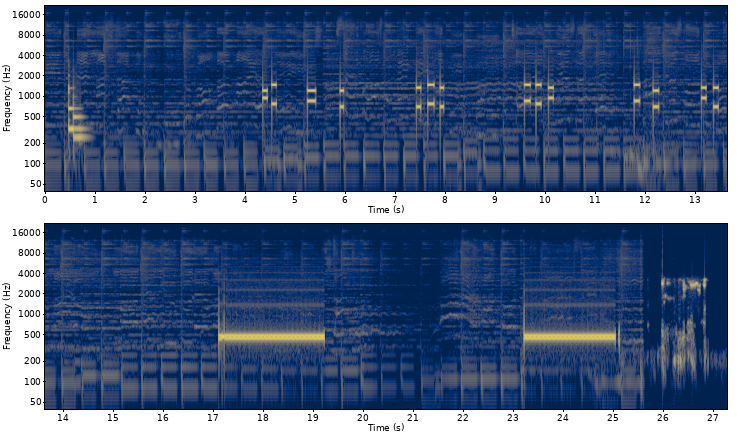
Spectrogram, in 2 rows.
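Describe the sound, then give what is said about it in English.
A run of short, crisp telephone keypad beeps at shifting pitches, followed by two long, steady, loud dial tones separated by a pause, and a brief high tone at the end. “To complete this call, you must first dial a 1 or 0.”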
